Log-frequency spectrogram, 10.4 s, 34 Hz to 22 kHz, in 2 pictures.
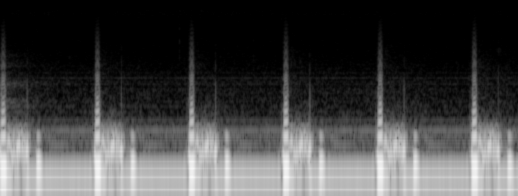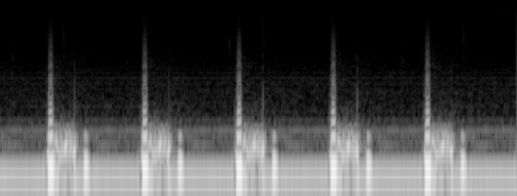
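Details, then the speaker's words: Audio track played in a quiz at a medical conference: regular heartbeat about 64 a minute, with a soft whoosh after the first sound over a steady low hum; an ejection systolic murmur. "What is this noise all about? Ejection systolic murmur. This is a cardiac murmur."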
